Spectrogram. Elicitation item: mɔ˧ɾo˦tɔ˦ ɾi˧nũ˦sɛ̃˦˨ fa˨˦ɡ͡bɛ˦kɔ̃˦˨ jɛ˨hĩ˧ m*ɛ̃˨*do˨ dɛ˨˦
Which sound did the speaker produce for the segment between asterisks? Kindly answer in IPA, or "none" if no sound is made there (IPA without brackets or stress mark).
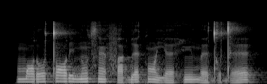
ɛ˨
